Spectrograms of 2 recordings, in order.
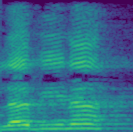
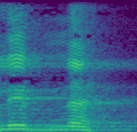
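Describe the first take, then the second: First: لبنة said "la-bi-nah", three syllables; labinah form. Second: لبنة said "lib-nah", two syllables; libnah form. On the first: Teacher summing up what you may say, لبنة as labinah. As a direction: say لبنة with a vowel after the ba. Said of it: "يجوز أن تقول". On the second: Teacher summing up what you may say, لبنة as libnah. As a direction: say لبنة with no vowel after the ba. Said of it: "ويجوز أن تقول". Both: Shown as a demonstration.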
